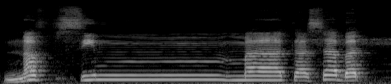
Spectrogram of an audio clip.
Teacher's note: یہ نون کی آواز کو میم سے بدل دیں گے اور غنہ کریں گے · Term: ادغام مع الغنہ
